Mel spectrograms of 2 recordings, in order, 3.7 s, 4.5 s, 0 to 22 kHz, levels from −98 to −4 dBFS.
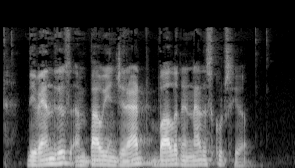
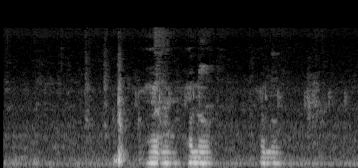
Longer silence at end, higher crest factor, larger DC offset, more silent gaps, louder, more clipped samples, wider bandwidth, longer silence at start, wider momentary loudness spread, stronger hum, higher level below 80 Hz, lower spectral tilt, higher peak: first, 0.6 s vs 0 s; about the same, 20 dB vs 18 dB; neither; neither; first, -21 LUFS vs -34 LUFS; neither; about the same, 11.5 kHz vs 11 kHz; first, 0.35 s vs 0.05 s; second, 14 LU vs 24 LU; neither; first, -42 dBFS vs -58 dBFS; second, -6.5 dB/octave vs -8.5 dB/octave; first, -4 dBFS vs -16 dBFS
